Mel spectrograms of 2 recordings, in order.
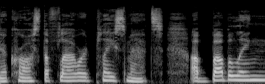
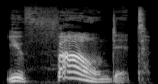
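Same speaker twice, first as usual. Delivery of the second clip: slow, louder sneer; a detective mocking her alibi with scorn; dripping scorn; 4 dB louder, much slower than usual. A narrator's reading. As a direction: drag it out with contempt. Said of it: "His voice dripped with scorn".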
